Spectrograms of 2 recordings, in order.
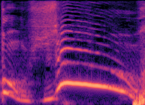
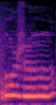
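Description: First: It is said with exaggerated, overdone enthusiasm. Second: It is said with calm, moderate friendliness.

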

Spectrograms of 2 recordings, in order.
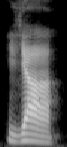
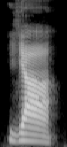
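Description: Both takes have the same delivery.

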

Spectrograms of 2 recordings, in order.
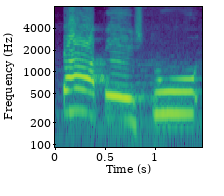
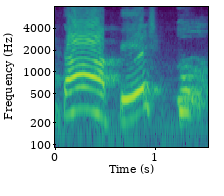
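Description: First: The final vowel is stretched out long. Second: The final vowel is kept short and quick. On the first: The speaker calls it wrong. "आप ये नहीं पढ़ सके ... इतना नहीं खींच सकेंगे आप" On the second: The speaker calls it right. "इसकी लंबाई इतनी है"

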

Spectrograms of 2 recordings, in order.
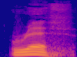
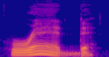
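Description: First: The final d is made with the tongue out. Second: The final d is made with the tongue inside. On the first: The speaker calls it wrong. "pronuncian con la lengua sacada" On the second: The speaker calls it right. "con la lengua dentro, por arriba"

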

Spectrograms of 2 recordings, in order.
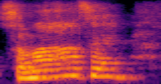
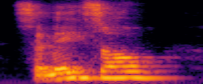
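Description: First: Tomato is said with a Liverpool Scouse accent. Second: Tomato is said with an American accent. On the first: "if you're a Scouser, you go tomato" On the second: "you say tomato, Americans"

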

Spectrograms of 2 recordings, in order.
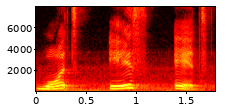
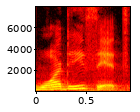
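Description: First: Each word is said separately at normal speed. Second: It is said fast with is and it joined.

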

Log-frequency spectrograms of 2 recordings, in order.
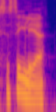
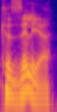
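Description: First: The name begins with a soft S sound. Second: The name begins with a hard K sound. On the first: The speaker calls it right. "apparently you pronounce it like Cecilia" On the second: The speaker calls it wrong. "it's spelt like Cazilia"

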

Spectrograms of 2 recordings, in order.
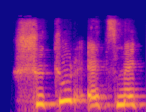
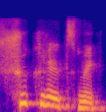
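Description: First: The vowel is kept, as two separate words. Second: The vowel is dropped, joined into one word. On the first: The speaker calls it wrong. "Şükür etmek demiyoruz" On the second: The speaker calls it right. "Şükretmek diyoruz"

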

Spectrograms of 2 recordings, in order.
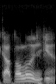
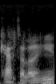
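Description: First: The name is said with a non-English accent. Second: The name is said with an English accent. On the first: The speaker calls it right. "It's Catalonia, no?" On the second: The speaker calls it wrong. "It sounds weird to say Catalonia in an English voice"

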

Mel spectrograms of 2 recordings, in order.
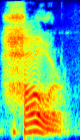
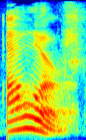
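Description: First: The word begins with an audible h sound. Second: The word begins directly with a vowel sound. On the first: The speaker calls it wrong. "ini bukan hour" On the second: The speaker calls it right. "tetapi hour"

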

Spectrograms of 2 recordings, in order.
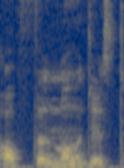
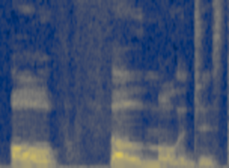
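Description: First: It is said quickly with one f sound dropped. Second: It is said slowly with both f sounds.

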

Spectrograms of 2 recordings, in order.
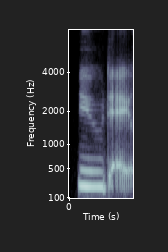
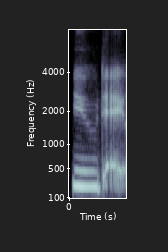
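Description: First: It is blurred together into two syllables. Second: The same.

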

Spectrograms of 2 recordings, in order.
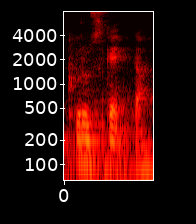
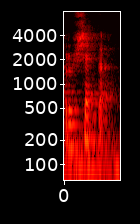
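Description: First: The middle consonant is a hard 'k' sound. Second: The middle consonant is a soft 'sh' sound. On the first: The speaker calls it right. "The correct pronunciation is bruschetta" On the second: The speaker calls it wrong. "which is often pronounced as bruschetta"

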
